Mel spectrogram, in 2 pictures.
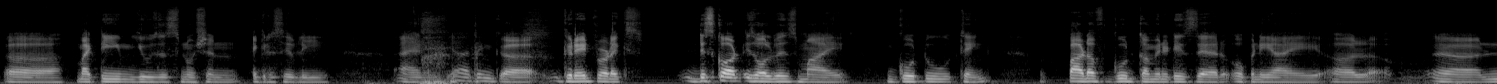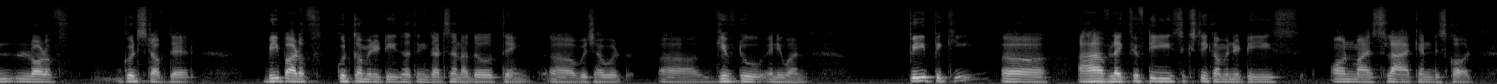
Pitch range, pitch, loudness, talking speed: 110-130 Hz, 120 Hz, -29 LUFS, 130 wpm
